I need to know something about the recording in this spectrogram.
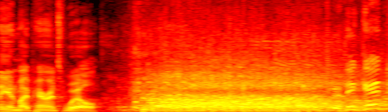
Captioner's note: laughter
